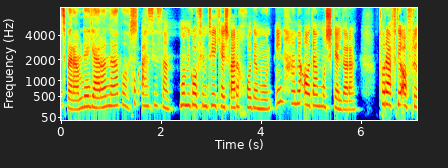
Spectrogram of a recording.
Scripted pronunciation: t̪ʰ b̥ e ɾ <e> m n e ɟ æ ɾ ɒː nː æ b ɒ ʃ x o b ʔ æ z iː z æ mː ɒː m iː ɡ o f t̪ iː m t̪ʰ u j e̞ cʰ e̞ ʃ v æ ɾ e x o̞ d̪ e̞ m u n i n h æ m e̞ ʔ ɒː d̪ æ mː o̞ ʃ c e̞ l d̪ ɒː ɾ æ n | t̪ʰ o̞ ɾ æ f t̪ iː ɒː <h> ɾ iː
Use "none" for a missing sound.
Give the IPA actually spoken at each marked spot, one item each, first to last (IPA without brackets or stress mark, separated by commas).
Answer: æ, f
